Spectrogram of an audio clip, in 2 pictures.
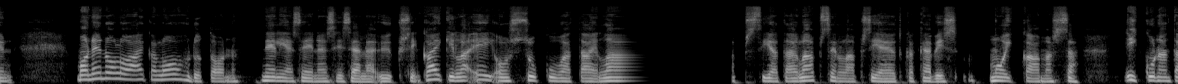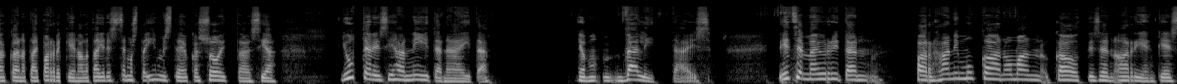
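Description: At 6.15 s, right after "ei ole sukua tai", the speech stalls in a call audio freeze that lasts until 7.34 s. The last sound is stretched into a brief fading buzz, then about 0.81 s of silence, most likely because delayed packets left the jitter buffer empty. Unlike a dropout, nothing is lost: the speech resumes exactly where it stopped, with "tai lapsenlapsia jotka kävis", about 1.17 s late.

Two stretches of jitter buffer speed-up follow, where the receiver trims pitch-period slices to work off the accumulated backlog. From 11.97 to 14.41 s, after "jotka kävis moikkaamassa ikkunan", the speech runs at about 141% speed, shedding roughly a second and sounding noticeably rushed. From 15.10 to 16.86 s a milder 109% speed-up removes a small fraction of a second. In both, pitch stays unchanged, which separates this from a resampling or playback-rate error.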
